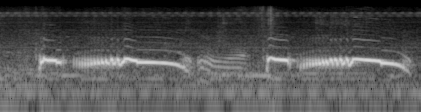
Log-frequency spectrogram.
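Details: White red-eyed albino turtle dove cooing at night: a sharp high coo, then a rolling, pulsed coo that slides downward, given twice with a quiet pause between.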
